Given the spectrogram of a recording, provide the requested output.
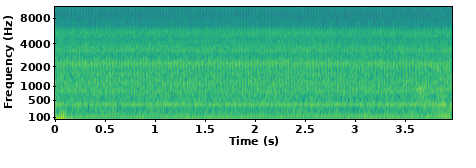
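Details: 2021 Hyundai Sonata N Line turbo, first start right after a DIY Sxth Element turbo inlet install: the engine catches and settles into a steady, even idle with a faint whirr on top, no knocking or hunting, sounding healthy.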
